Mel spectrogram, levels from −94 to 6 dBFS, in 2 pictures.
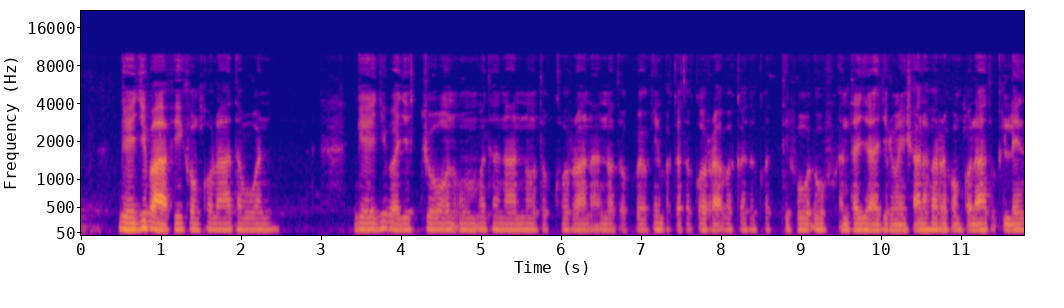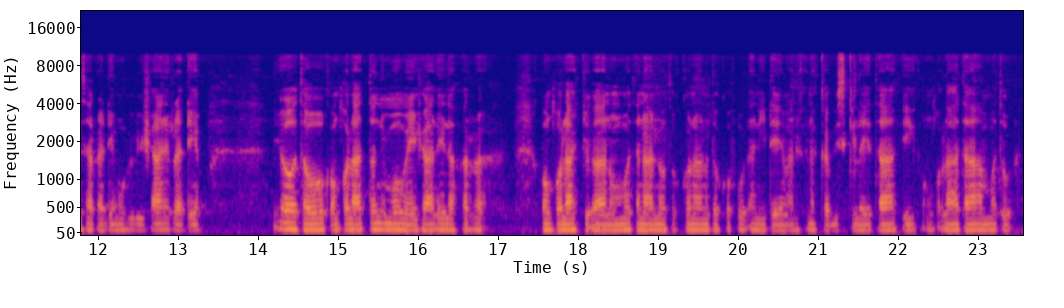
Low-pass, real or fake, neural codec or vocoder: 9.9 kHz; fake; vocoder, 44.1 kHz, 128 mel bands every 512 samples, BigVGAN v2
